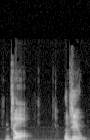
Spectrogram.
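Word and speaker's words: would you: tend remember one thing যখন কোন একটা ওয়ার্ড ডি দিয়ে শেষ হয় এবং ইউ দিয়ে শুরু হয় এর উচ্চারণ জ like উড ইউ উড ইউ না বলে এটাকে আপনি বলবেন জুজি সেম একইভাবে কুড ইউ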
